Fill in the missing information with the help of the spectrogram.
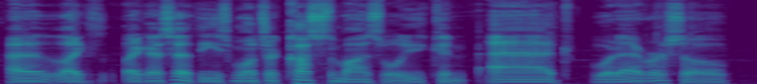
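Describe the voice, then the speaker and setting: A deep-voiced man talks through a casual game tutorial in a dry, close-sounding room. He rambles, corrects himself and leans on "like" and "uh". Faint music plays behind him. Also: fast talker, dry recording. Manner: rambling, self-correcting, says "like" and "uh" often. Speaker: gaming guide creator. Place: home room.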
